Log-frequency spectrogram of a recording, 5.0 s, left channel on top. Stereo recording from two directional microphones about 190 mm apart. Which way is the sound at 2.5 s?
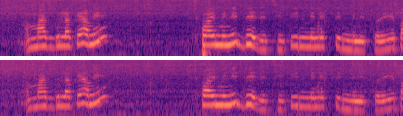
35° left (ahead or behind).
